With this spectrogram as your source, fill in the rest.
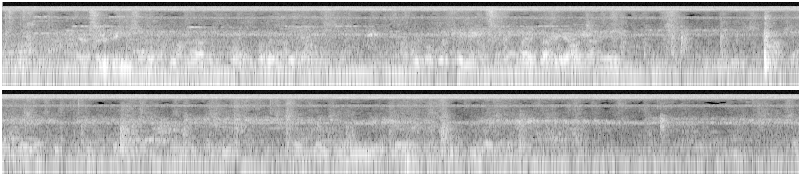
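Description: Men talk nearby in a casual, lively way.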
